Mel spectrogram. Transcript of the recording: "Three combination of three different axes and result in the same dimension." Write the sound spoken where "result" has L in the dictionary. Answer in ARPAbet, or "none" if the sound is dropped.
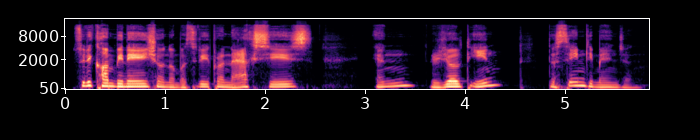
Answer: L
